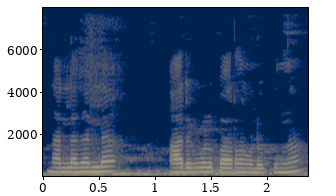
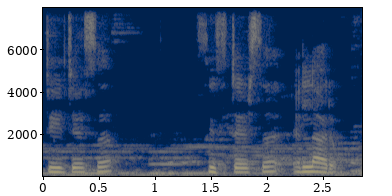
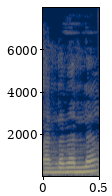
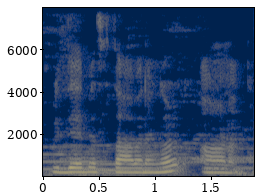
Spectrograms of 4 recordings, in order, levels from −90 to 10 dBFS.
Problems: low volume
